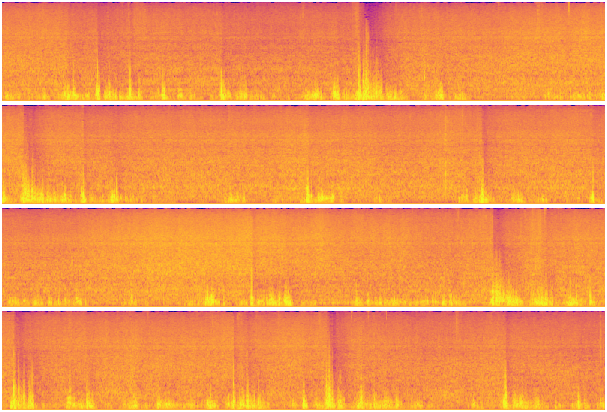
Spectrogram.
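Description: Wind buffeting the microphone in irregular gusts, heard as uneven low rumbles over a steady rush of wind.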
